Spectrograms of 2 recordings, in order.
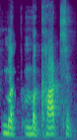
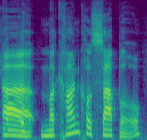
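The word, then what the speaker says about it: Makankosappo: Isn't it like Makaka-san or something? It's oh god, anybody who knows how to pronounce Japanese is gonna be like, stop it. It's Makan Kosapo.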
